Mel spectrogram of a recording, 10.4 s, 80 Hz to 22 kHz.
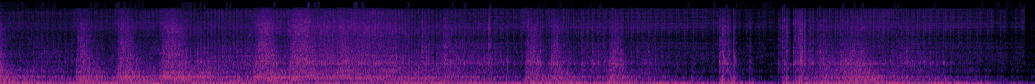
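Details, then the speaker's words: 1981 Ford Mustang 302 V8, automatic, open headers, 14-year-old oil, about 50 psi, no radiator, long parked: loud rough running with busy uneven ticking; lifter chatter suspected from unpressurized lifters, a flat cam lobe possible but doubted. "has quite a bit of lifter chatter, which isn't a bad thing. It hasn't been ran for so long."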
